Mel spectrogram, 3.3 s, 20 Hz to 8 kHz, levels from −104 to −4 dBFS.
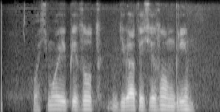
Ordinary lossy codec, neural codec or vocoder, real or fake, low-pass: Opus, 24 kbps; none; real; 7.2 kHz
